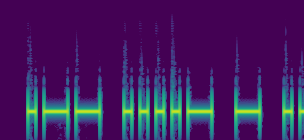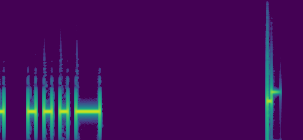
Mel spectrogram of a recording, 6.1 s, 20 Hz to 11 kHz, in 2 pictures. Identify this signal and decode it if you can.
Morse code, heard as a keyed tone, about 15 wpm, 700 Hz. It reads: W4TIV
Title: USA Callsign DE Callsign 15wpm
